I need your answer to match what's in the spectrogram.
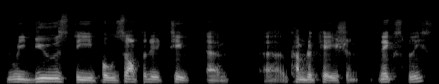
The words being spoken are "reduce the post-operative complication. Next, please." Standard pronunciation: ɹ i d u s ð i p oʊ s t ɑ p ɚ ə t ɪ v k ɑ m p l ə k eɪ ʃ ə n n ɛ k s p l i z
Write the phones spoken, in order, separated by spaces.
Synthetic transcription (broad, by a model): ɹ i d u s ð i p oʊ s ɑ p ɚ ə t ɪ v k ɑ m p l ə k eɪ ʃ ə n n ɛ k s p l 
